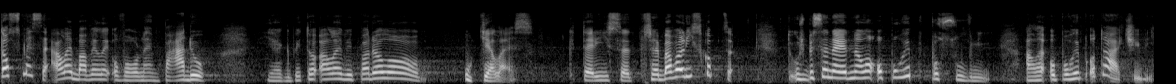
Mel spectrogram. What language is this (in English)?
Czech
